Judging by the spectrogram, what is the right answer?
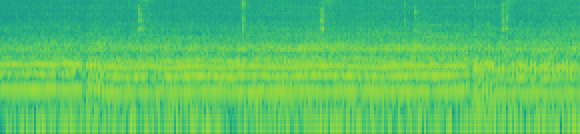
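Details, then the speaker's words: Motorbike ("Melika") in the morning, just after an oil change and a wash; it sputtered the day before the change. Steady, even engine note with a clean tone and one small pitch step, no stumbling or hesitation. Normal running. "enakan banget kan suaranya. Kemarin belum ganti oli enggak enak. Sekarang udah enakan, Guys."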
